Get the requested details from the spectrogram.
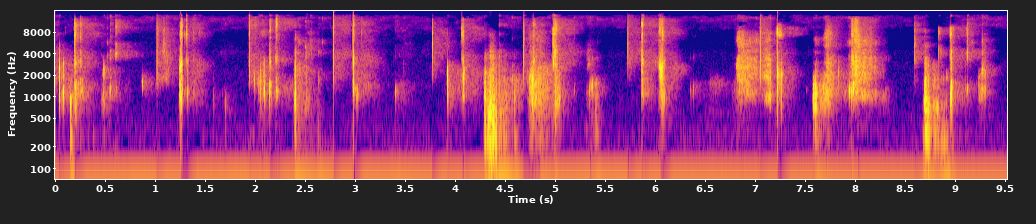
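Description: Fingers tap and click on a small plastic bottle cap up close.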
